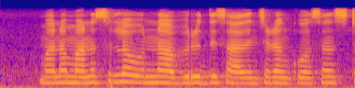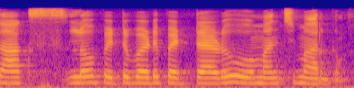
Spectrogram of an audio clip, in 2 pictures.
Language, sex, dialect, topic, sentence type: Telugu, male, Telangana, banking, statement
